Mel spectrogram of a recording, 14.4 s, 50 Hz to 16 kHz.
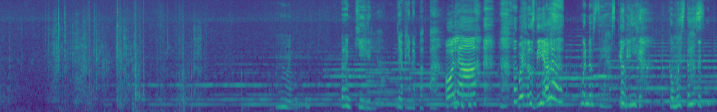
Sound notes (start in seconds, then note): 7.9 slow orchestral music; 10.5 Emma laughs; 12.6 speaking in foreign language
